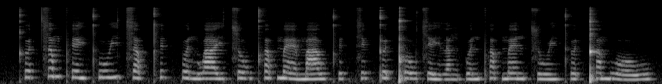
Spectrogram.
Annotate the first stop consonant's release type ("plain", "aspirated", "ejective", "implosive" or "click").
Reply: aspirated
